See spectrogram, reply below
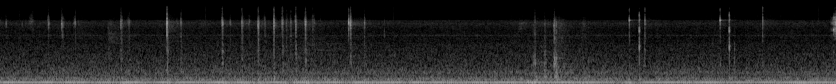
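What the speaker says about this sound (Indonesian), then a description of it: "Nah, kita ketikkan di sini di awal dari sel A1 ini" Fingers type on a computer keyboard while entering text into an Excel spreadsheet, with quick uneven clusters of light key clicks and pauses over a low steady fan hum, no voices.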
